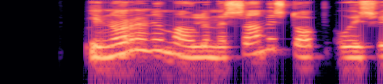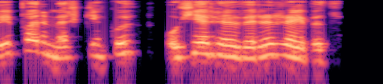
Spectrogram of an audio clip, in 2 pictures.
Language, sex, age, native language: Icelandic, female, 60-69, Icelandic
